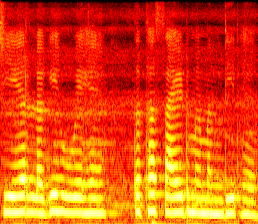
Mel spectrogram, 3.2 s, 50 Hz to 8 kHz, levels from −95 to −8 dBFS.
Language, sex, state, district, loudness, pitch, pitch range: Hindi, female, Chhattisgarh, Raipur, -16 LUFS, 205 Hz, 195-215 Hz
